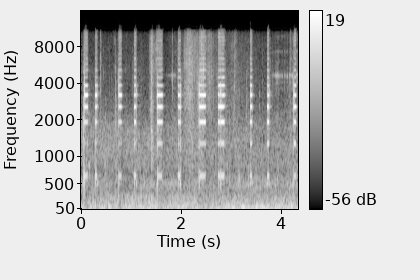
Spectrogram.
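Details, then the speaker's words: Blisstool v3 metal detector on a ploughed field after the coin is removed from over buried iron: short, choppy high beeps break out irregularly, the spitting of iron that the machine discriminates out. "spitting again, guys. There's iron down there, okay? That nicely discriminates out the iron."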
